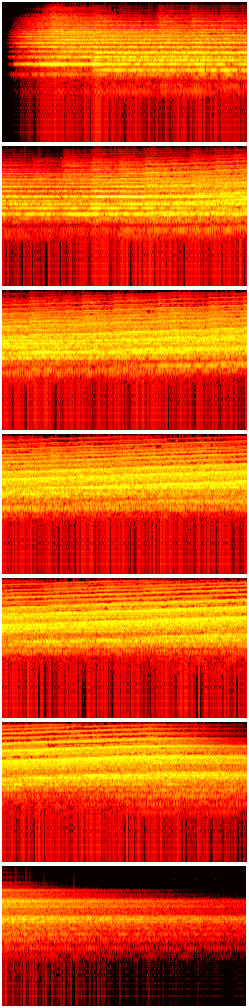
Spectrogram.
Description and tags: R-riser max
effect, sound-effect, riser, soundeffect, FX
